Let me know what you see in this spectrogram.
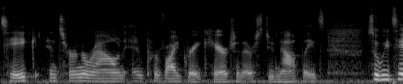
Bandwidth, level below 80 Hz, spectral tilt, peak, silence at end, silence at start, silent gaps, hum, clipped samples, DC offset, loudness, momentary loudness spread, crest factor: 17 kHz; -54 dBFS; -5 dB/octave; -8 dBFS; 0 s; 0 s; none; none; under 0.1%; under 0.1%; -32 LUFS; 10 LU; 22 dB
